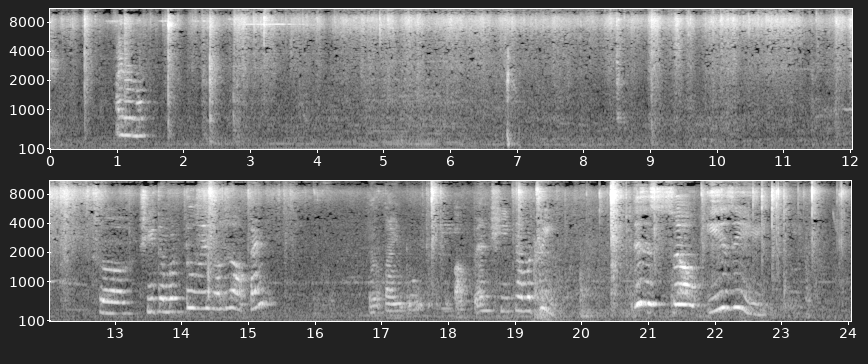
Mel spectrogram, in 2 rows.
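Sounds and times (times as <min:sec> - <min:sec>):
plastic bags being handled: 0:00.0 - 0:16.0, 0:18.7 - 0:24.0.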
